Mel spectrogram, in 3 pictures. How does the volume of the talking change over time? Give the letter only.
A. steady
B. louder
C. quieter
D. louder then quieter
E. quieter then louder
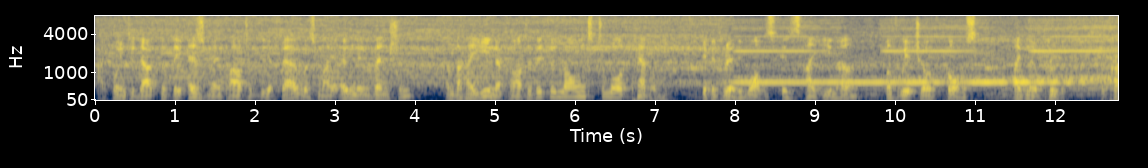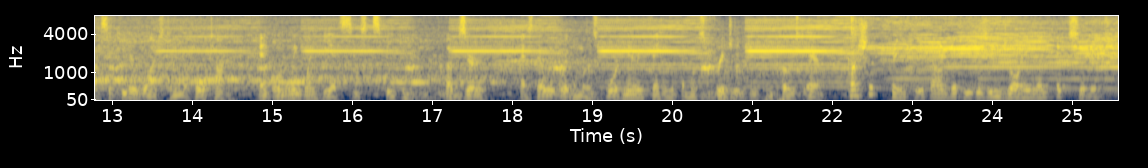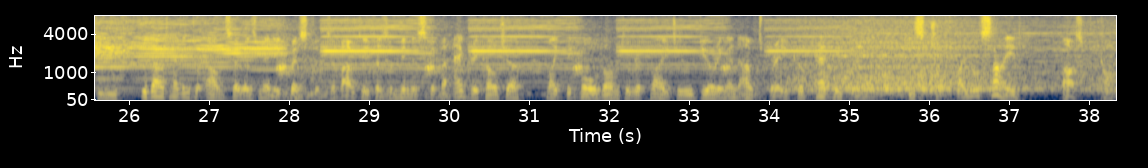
A.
